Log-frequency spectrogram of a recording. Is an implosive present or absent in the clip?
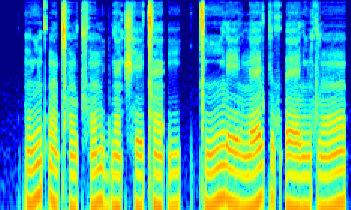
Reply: absent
